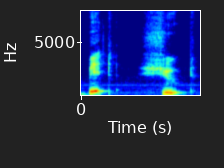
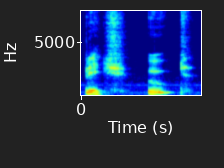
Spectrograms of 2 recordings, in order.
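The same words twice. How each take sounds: First: BitChute read slowly as "bit" plus "chute"; correct site name. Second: "bitch oot" split as "bitch" then "oot"; misreading. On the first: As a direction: say BitChute with a clean break before "chute". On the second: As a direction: misread it slowly as bitch oot, the ch closing the first word. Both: Shown as a demonstration. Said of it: "which I read as".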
